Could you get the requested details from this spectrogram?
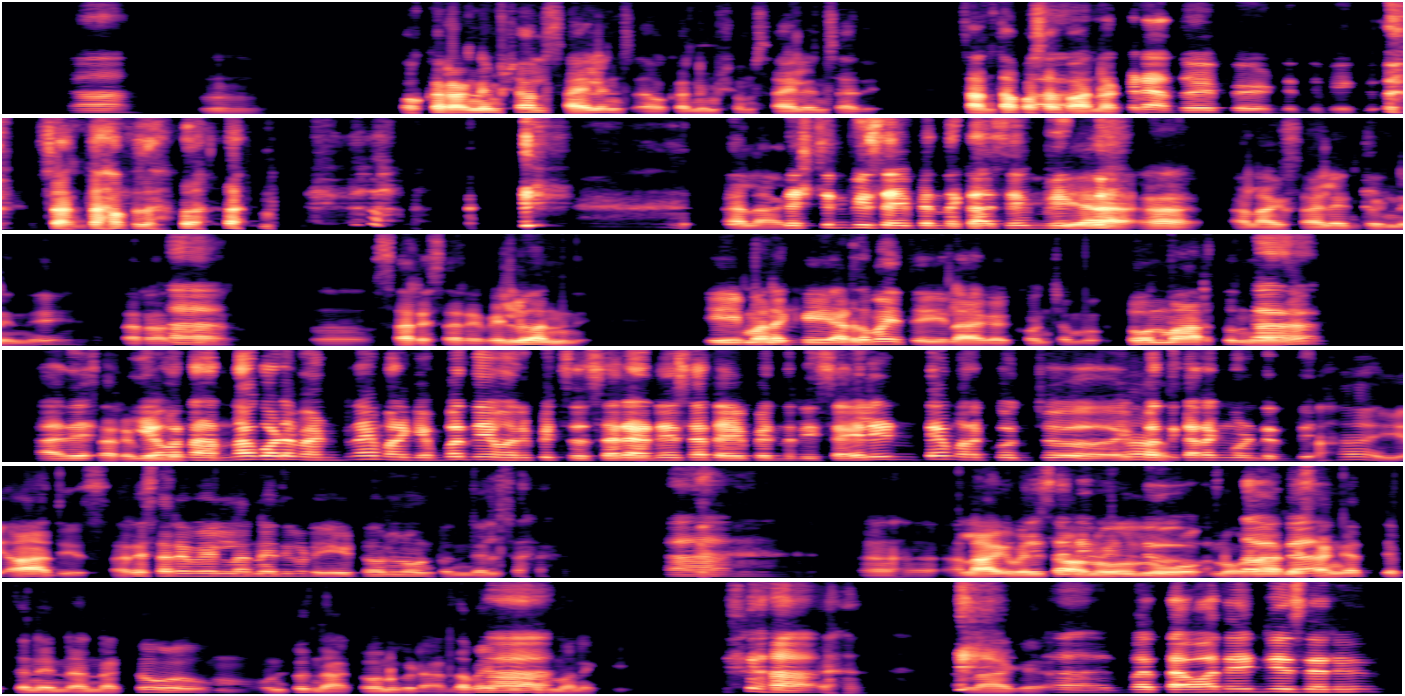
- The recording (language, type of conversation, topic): Telugu, podcast, మీ ప్రణాళిక విఫలమైన తర్వాత మీరు కొత్త మార్గాన్ని ఎలా ఎంచుకున్నారు?
- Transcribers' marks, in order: in English: "సైలెన్స్"; in English: "సైలెన్స్"; chuckle; other background noise; laughing while speaking: "సంతాప సభ"; laughing while speaking: "రెస్ట్ ఇన్ పీస్ అయిపోయిందా కాసేపు మీకు?"; in English: "రెస్ట్ ఇన్ పీస్"; in English: "సైలెంట్"; in English: "టోన్"; in English: "టోన్‌లో"; chuckle; in English: "టోన్"; chuckle; chuckle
